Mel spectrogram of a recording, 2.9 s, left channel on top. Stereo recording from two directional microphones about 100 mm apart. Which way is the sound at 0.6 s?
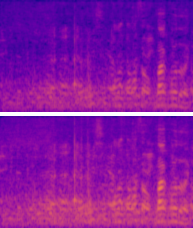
20° right (ahead or behind).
